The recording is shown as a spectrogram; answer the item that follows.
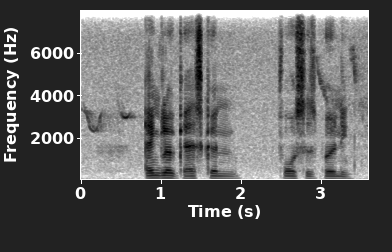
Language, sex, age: English, male, 19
